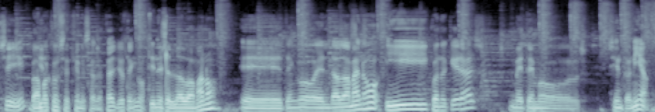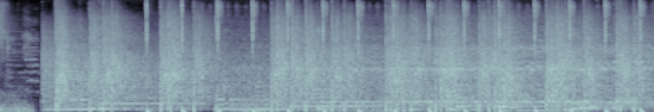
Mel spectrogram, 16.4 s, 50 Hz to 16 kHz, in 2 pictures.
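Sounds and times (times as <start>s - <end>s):
speech: 0.0s - 8.4s
firecrackers bursting during mid-June festivities: 8.7s - 16.3s.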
